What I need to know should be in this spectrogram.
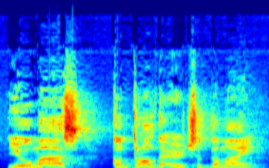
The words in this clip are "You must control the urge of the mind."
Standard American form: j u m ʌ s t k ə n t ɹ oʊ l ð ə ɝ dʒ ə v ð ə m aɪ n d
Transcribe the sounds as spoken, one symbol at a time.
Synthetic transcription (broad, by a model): j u m ʌ s t k ə n t ɹ oʊ l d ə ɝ tʃ ə v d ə m aɪ n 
